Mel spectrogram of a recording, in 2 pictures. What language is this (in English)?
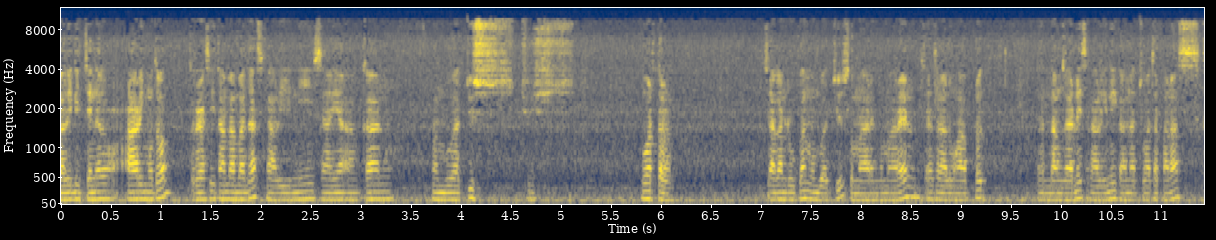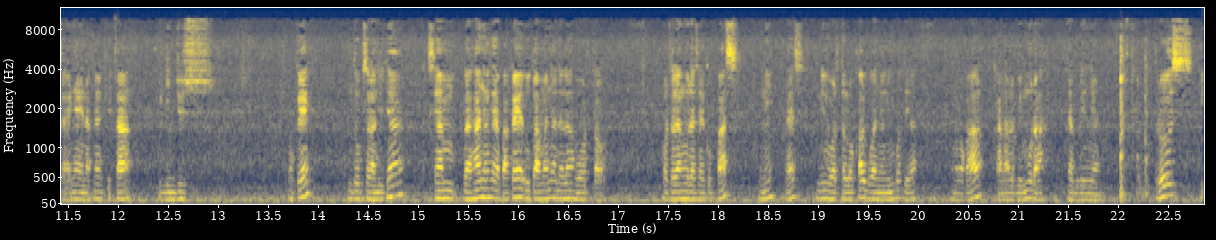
Indonesian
